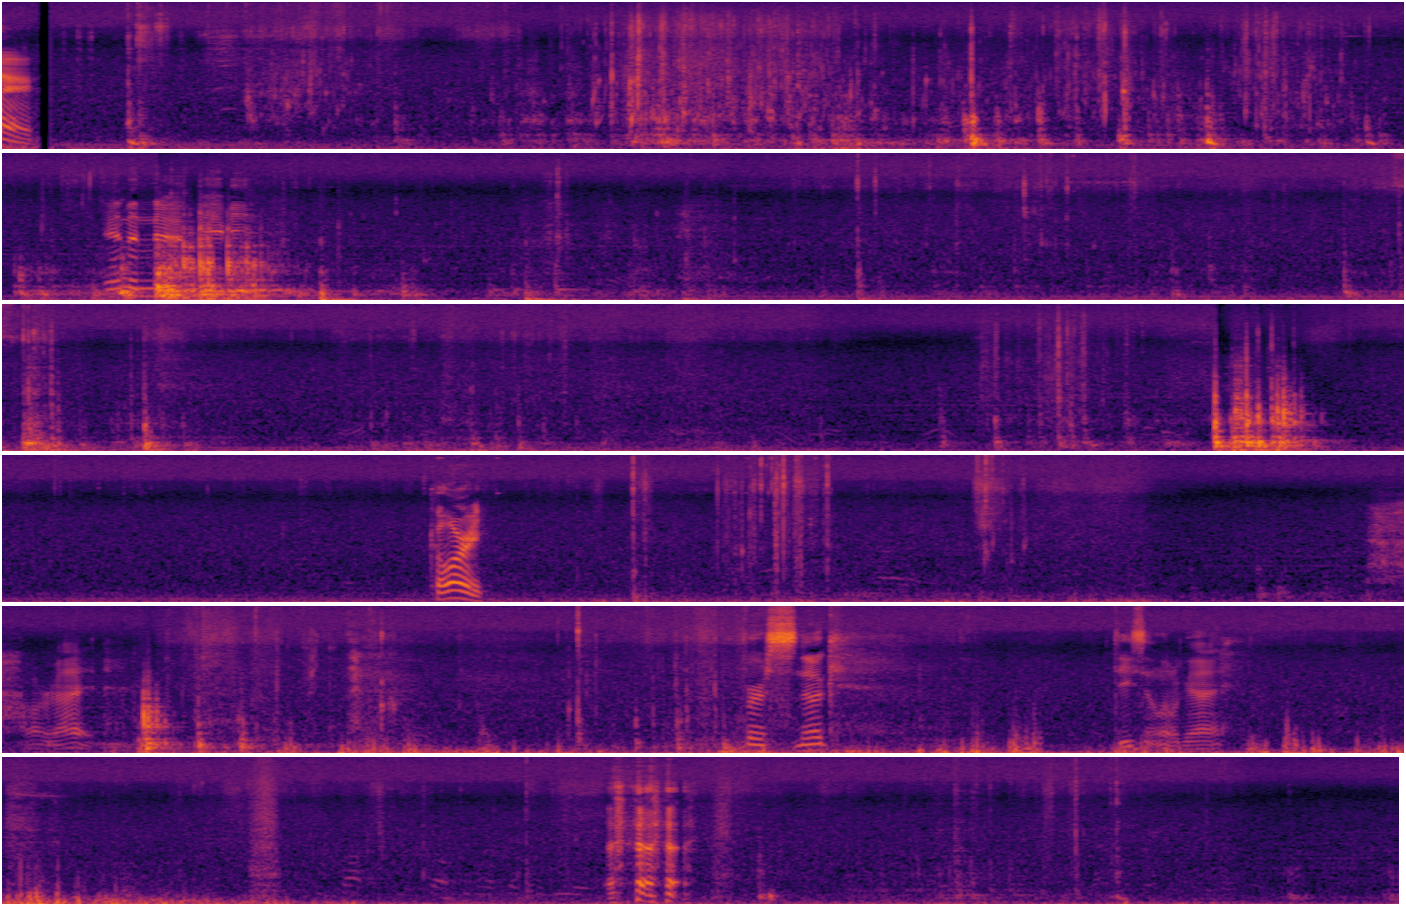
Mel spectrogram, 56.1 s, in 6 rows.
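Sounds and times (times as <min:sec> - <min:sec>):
wind rumble on microphone: 0:00.0 - 0:56.0
sharp knocks: 0:03.7 - 0:14.2, 0:25.0 - 0:27.7, 0:38.3 - 0:39.2
fish splashing at water surface: 0:03.9 - 0:09.0.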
